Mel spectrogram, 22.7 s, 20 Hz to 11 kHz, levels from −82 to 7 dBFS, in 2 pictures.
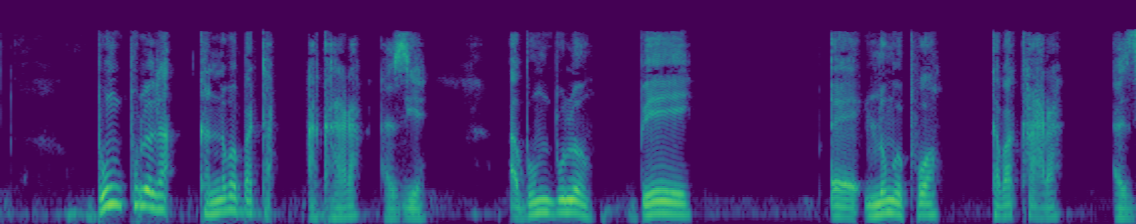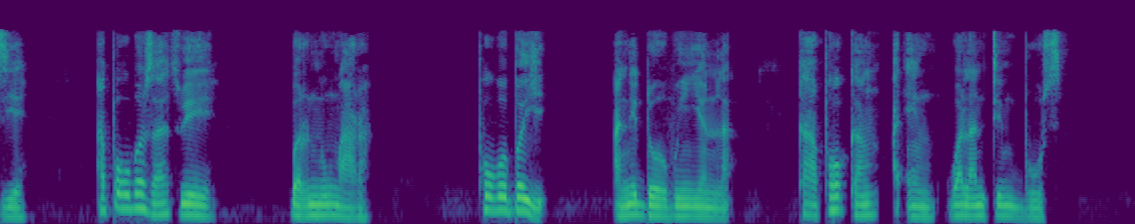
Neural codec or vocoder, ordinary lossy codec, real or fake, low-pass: codec, 16 kHz, 4 kbps, X-Codec, HuBERT features, trained on LibriSpeech; MP3, 48 kbps; fake; 7.2 kHz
